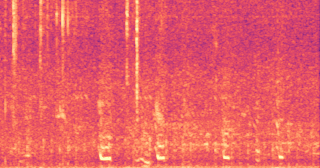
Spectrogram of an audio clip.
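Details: A partridge calling in the forest gives short, clear notes that drop sharply into a steady whistle, four in about three seconds, over a low rumbling background.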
